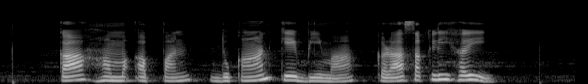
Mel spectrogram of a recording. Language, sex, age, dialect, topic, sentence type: Magahi, female, 51-55, Southern, banking, question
